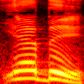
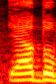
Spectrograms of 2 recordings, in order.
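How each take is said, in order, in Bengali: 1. বাউন্স করা দাল-এর শেষে 'e' ধ্বনি আছে। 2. বাউন্স করা দাল-এর শেষে 'o' ধ্বনি আছে। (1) "এখানে বলতে হবে ইয়াদে" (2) "লোকের ভুল হয় এখানে, বলে ইয়াদো"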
